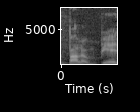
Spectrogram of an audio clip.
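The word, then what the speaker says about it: balompié: Al juntarse, balón-pie ya es aguda, acaba en vocal, entonces se le tiene que poner tilde.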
